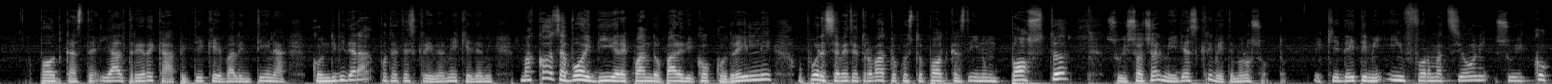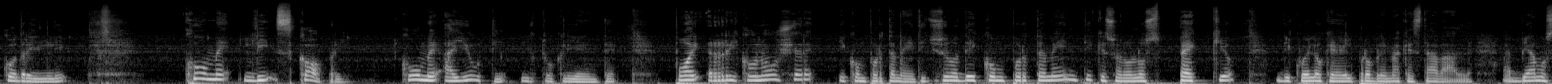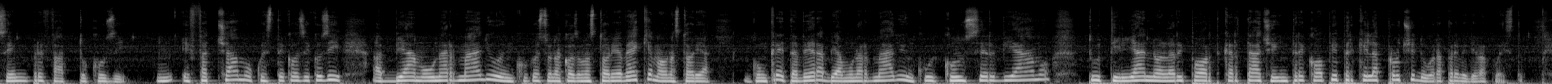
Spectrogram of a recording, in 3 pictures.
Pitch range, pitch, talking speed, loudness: 150-185 Hz, 165 Hz, 145 wpm, -20 LUFS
